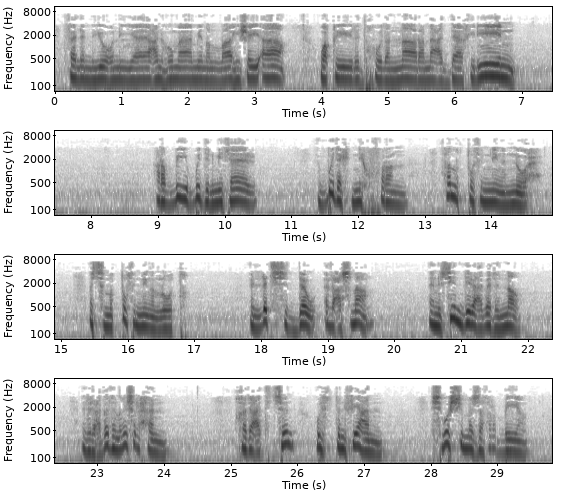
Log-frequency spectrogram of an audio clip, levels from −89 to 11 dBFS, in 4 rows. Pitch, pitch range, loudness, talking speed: 155 Hz, 140-180 Hz, -21 LUFS, 75 wpm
